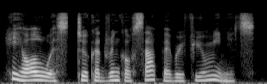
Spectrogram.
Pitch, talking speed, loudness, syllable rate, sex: 180 Hz, 225 wpm, -18 LUFS, 6.0 syllables/s, female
